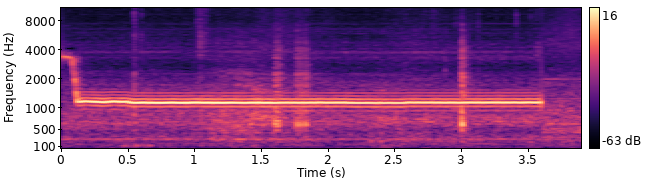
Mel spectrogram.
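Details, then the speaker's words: Vintage military-style transistor radio running off 6 volts, dead at switch-on, drawing 15 mA: clean, steady whistle around a thousand hertz for over three seconds; heterodyne whistle shows the local oscillator is working. "I can hum I don't mind doing that when it's running off 6 volts and put these fingers around the local oscillators working with horn whistles"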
